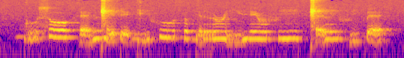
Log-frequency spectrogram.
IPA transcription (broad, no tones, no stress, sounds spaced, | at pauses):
ɡ ṵ s oː h ɛ̰ ŋ͡ǁ ḛ ɗ ḛ ɡ ḭ f uː θ ʊ ɡ ɛ̰ r ɹ ḭ j e ɹ f iː ǁ ɛ̰ l i f ḭ ɓ ɛ̰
